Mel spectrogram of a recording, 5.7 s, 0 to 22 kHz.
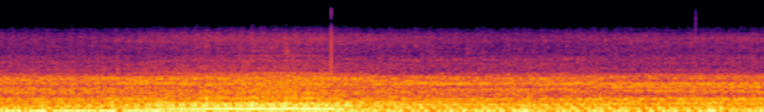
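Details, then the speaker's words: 1971 Cutlass Supreme SX with 455 V8, sat for years, after new spark plug wires, battery cable and oil leak fix: steady, even low rumble at idle with no knocks or misses; passenger tailpipe smoking heavily. "are we on something over there that actually sounds really good"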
